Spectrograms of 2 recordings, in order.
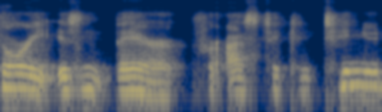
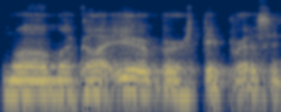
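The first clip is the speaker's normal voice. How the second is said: really deep, low-pitched voice; 3 semitones lower than usual. Mother retelling her son coming into the kitchen: really deep voice. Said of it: "really deep voice".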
